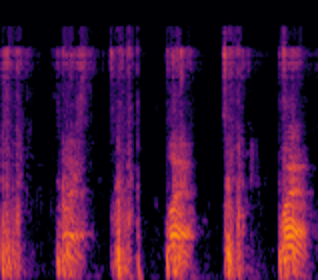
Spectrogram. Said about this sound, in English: That clap is your left foot touching the ground. And you guys listen to the boots. You can hear it. Once you get inside, you can hear it.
